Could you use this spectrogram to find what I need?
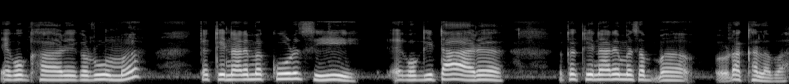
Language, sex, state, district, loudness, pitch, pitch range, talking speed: Bhojpuri, female, Uttar Pradesh, Deoria, -13 LUFS, 220 Hz, 205-235 Hz, 130 wpm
